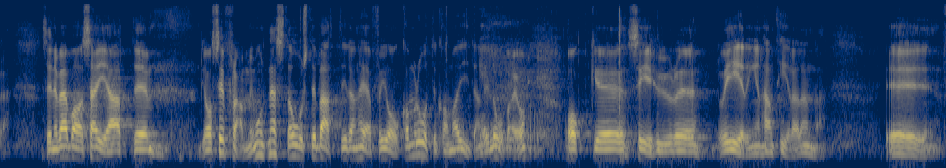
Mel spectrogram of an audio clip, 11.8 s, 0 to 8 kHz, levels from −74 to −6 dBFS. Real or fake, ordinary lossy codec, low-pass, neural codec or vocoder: real; none; 7.2 kHz; none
